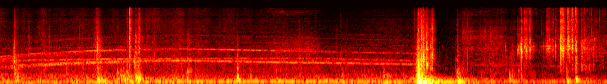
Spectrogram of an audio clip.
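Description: A high, wavering tone that rises a little and then slowly falls for about four seconds, then a single heavy thump of the pickup's door shutting, followed by a few light clicks.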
